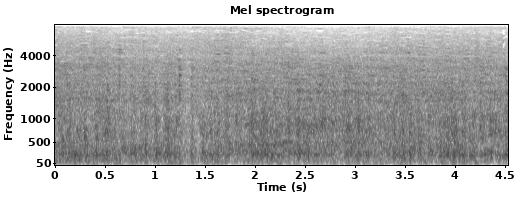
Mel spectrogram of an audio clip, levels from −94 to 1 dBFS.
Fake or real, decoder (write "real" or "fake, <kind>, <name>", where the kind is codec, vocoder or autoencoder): real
